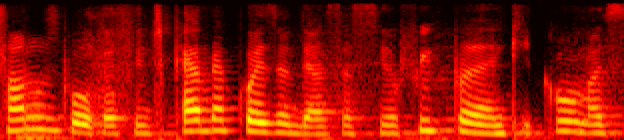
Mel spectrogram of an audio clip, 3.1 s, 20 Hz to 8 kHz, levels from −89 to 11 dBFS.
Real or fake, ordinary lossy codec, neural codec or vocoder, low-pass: fake; none; codec, 16 kHz, 1 kbps, X-Codec, HuBERT features, trained on general audio; 7.2 kHz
